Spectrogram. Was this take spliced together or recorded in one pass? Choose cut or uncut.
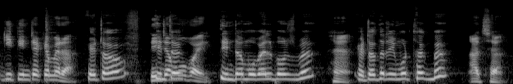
uncut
